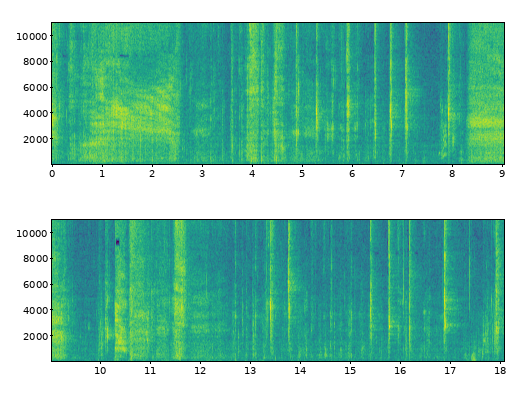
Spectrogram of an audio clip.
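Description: Close-miked wet chewing and lip-smacking as a woman bites into and eats tripe-wrapped beef (beef wrapped in beef stomach), with many sharp smacks and two longer, noisier stretches, one near the start and one about halfway.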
